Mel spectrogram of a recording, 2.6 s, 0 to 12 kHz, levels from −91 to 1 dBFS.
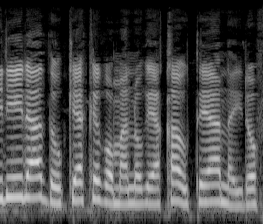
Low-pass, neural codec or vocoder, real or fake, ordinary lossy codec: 10.8 kHz; none; real; AAC, 48 kbps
